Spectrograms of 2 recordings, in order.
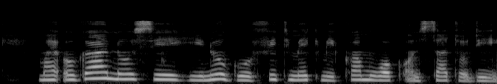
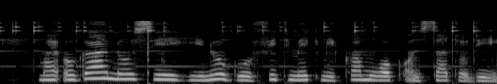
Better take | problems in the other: first | background sound (Chink, clink); 16 dB below the speech

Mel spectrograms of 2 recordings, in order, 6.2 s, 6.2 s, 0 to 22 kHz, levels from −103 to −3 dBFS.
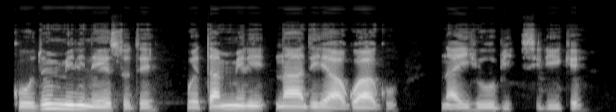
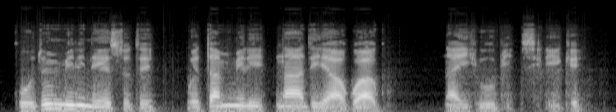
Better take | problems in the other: first | noise reduction (neural mask model RNNoise)

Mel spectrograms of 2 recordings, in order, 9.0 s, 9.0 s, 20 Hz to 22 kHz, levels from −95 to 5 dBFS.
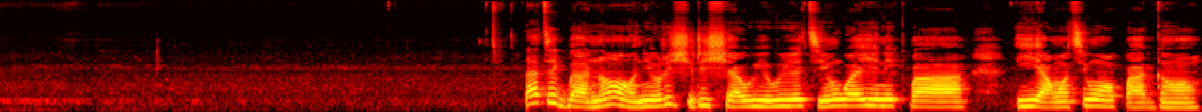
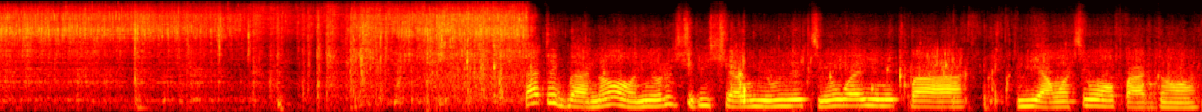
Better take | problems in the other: first | noise reduction (neural mask model RNNoise)

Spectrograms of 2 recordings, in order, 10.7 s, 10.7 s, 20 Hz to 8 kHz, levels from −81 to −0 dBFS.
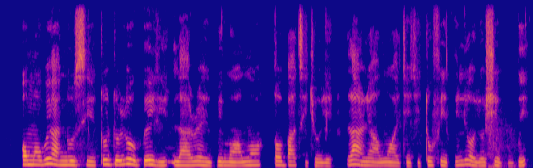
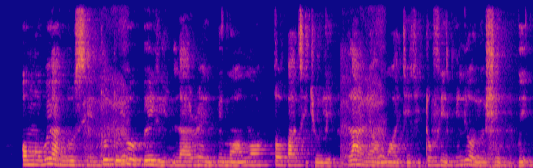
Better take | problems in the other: first | background sound (Breathing); 10 dB below the speech // room echo; dies away in 0.8 s

